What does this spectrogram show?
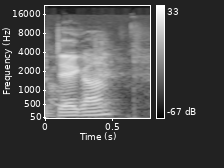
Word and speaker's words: Dagon: okay so for so you want pronounce add a gun or Dagon okay so Dagon so Dagon the guidance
